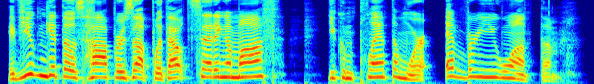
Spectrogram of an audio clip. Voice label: mine help, male; Half-Life 2; streetwar; barricade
